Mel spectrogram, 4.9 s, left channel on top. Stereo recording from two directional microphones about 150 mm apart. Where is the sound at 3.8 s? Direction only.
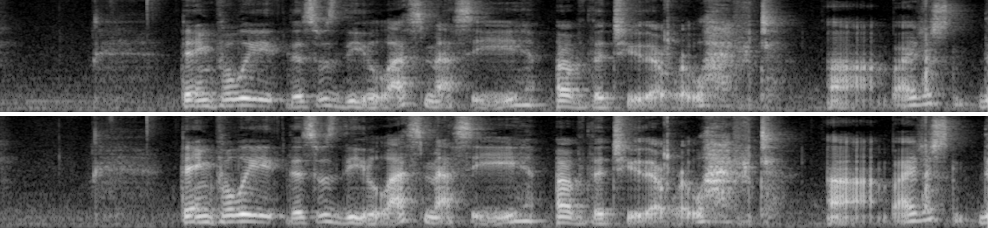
35° right (ahead or behind).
